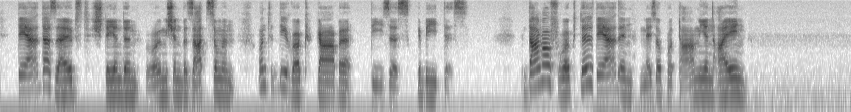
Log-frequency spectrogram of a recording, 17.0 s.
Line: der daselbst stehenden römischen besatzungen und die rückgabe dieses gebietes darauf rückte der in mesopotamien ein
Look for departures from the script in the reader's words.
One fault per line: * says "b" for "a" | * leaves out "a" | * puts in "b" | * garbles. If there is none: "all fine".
all fine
